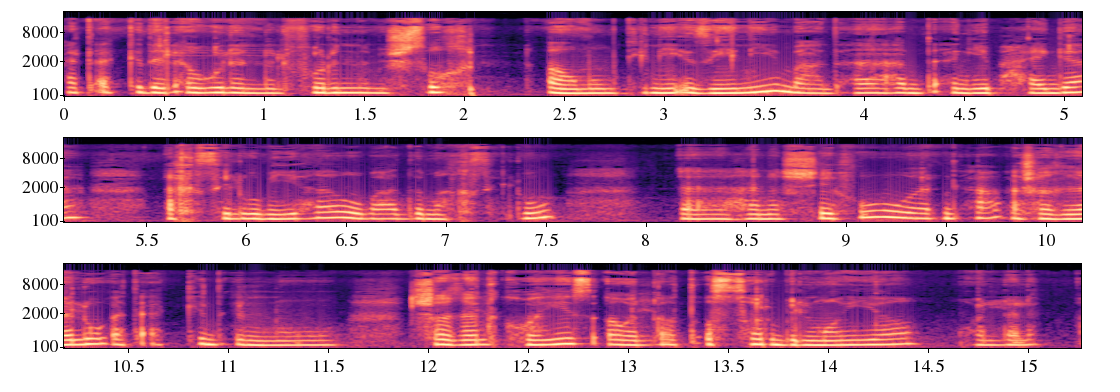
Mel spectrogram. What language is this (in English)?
Egyptian Arabic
